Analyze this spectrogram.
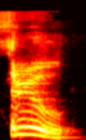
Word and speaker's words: through: Vamos pensar aqui em outra palavra, por exemplo, through, through. Então, você pensa, então, ó, tra. Aí você vai lá, tre, tri, thro, through.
